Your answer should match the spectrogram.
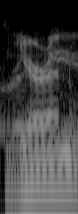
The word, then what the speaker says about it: urine: fish fish and then she pronounced urine with two syllables have you heard a southern person talk urine that's one and a half syllables like i feel like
